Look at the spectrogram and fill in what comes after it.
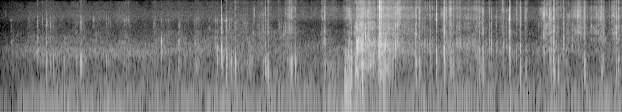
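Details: Wild raccoons eating close up: wet, irregular chewing and crunching clicks, with a louder burst of smacking near the middle against a low background rumble.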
